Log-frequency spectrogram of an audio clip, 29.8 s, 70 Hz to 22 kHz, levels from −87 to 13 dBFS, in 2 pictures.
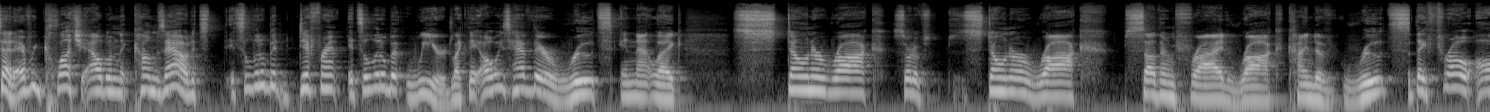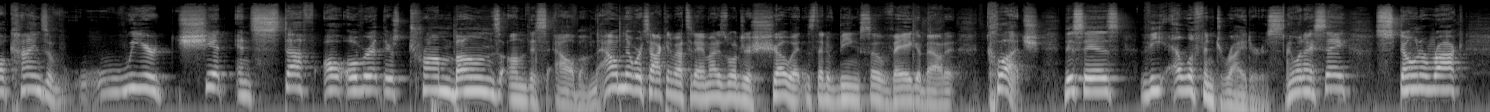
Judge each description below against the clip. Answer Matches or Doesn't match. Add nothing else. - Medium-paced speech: Matches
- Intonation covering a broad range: Matches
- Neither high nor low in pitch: Matches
